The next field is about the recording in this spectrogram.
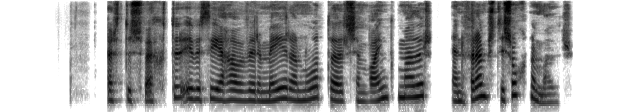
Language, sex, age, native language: Icelandic, female, 50-59, Icelandic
